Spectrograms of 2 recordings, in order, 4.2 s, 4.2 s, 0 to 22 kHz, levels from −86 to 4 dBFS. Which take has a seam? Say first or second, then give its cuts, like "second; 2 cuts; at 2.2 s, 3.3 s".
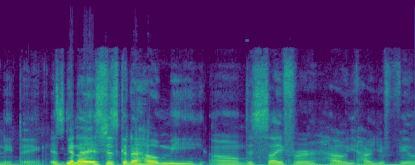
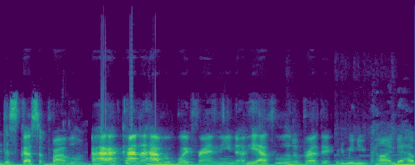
second; 2 cuts; at 0.9 s, 3.3 s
